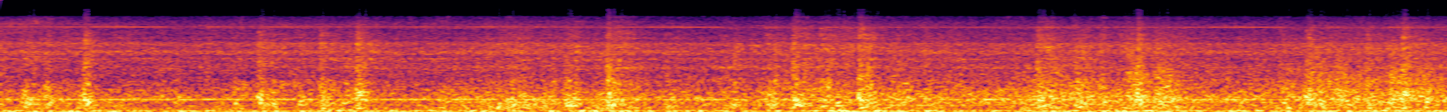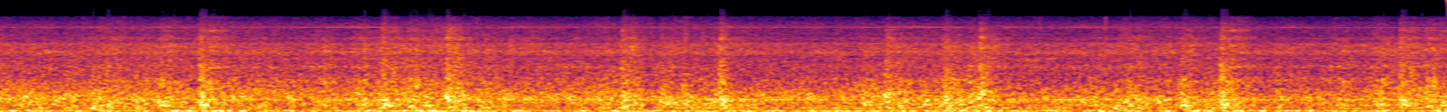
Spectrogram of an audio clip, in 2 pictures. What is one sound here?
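A train rumbles steadily along the rails, its wheels clicking over the track joints.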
